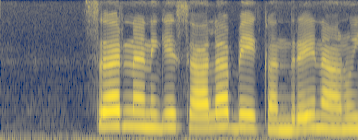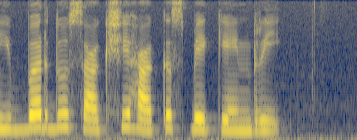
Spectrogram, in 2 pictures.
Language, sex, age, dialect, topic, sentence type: Kannada, female, 25-30, Dharwad Kannada, banking, question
